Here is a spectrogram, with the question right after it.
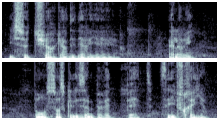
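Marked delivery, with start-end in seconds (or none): none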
